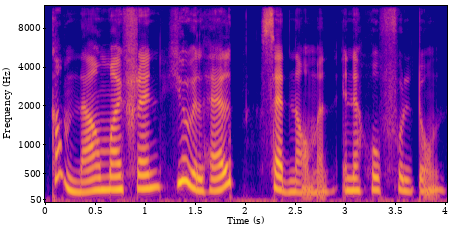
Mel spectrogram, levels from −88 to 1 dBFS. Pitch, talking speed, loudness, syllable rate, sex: 225 Hz, 180 wpm, -18 LUFS, 4.4 syllables/s, female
